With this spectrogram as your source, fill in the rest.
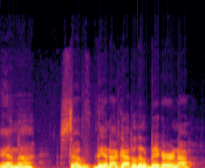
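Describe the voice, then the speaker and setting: A man with a Florida accent at a moderate pace. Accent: Southern US, Florida. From Pine Island, Florida. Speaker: commercial fisherman. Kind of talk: interview answer.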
